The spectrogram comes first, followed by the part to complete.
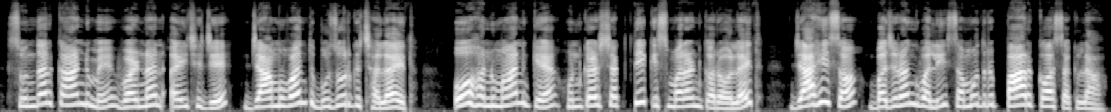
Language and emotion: Maithili, neutral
